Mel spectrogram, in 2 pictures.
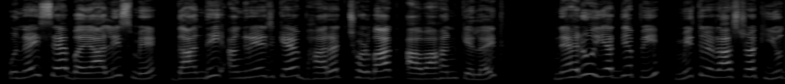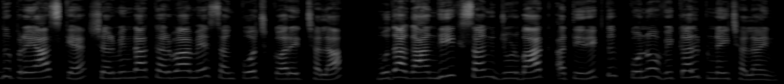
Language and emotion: Maithili, neutral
